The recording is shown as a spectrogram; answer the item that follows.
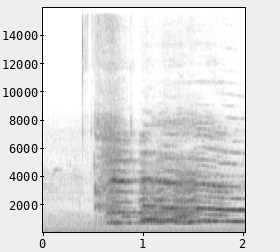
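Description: A rooster crowing once: a single loud call that starts about half a second in, steps up in pitch, then holds and falls slightly for about a second and a half.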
